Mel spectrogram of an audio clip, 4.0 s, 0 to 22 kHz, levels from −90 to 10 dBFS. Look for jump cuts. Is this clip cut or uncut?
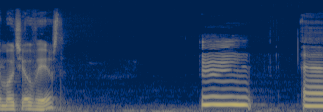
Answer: uncut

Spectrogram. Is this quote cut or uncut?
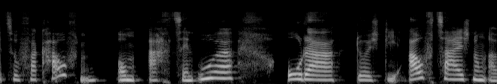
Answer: cut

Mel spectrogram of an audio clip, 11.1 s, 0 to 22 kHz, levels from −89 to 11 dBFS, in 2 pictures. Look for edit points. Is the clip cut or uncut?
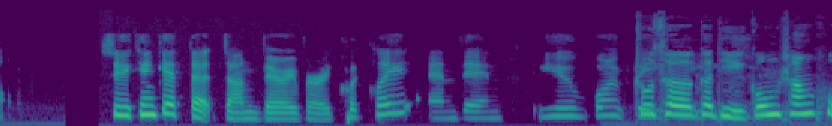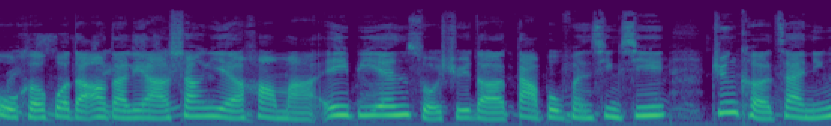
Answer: uncut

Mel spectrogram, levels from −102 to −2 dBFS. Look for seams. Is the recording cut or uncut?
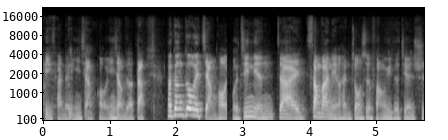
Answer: cut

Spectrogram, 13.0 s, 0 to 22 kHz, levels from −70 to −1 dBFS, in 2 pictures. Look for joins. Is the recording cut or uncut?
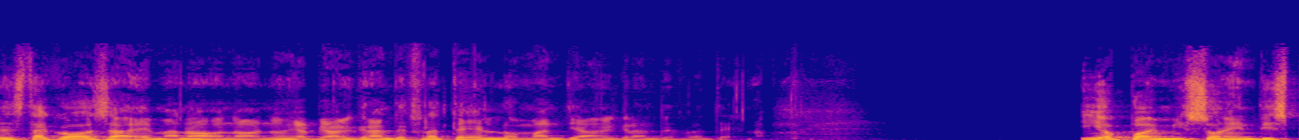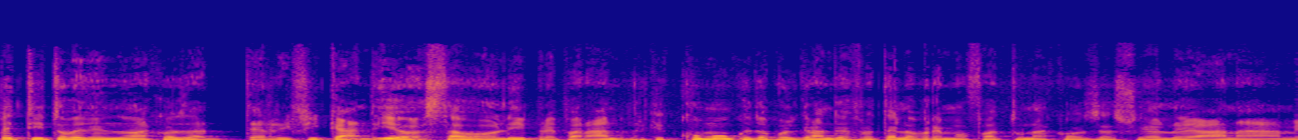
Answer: cut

